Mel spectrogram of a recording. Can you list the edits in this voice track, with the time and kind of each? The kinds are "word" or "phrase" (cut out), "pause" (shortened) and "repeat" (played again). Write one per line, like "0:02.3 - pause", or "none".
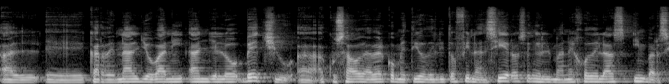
none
